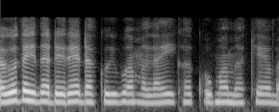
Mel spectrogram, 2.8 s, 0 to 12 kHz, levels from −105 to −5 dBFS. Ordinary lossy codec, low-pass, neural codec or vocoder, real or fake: none; 7.2 kHz; codec, 16 kHz, 0.8 kbps, ZipCodec; fake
